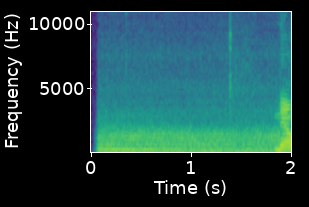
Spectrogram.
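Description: Steady road traffic noise, with a faint steady low tone during the first moment or so.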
